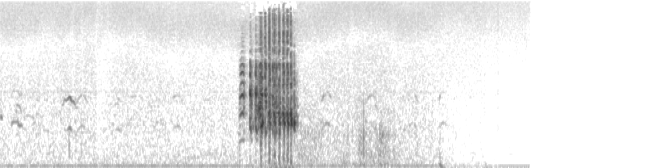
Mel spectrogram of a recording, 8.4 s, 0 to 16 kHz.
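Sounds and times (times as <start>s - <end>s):
faint low hum: 0.0s - 6.6s
sandhill crane rolling rattled call: 3.0s - 5.4s.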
